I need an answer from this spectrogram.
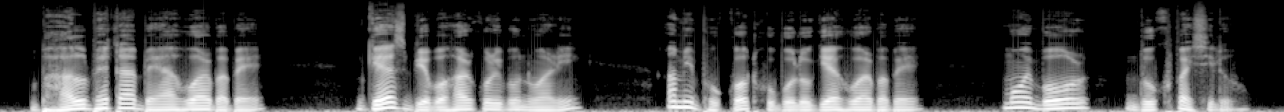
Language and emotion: Assamese, sad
